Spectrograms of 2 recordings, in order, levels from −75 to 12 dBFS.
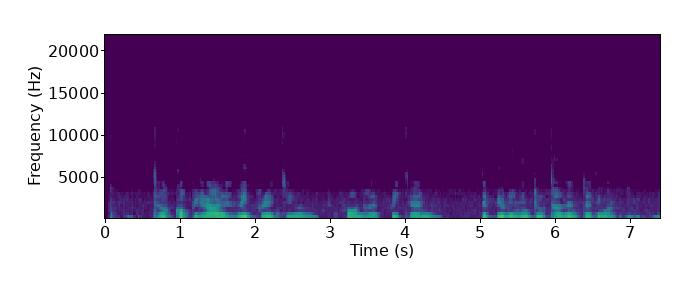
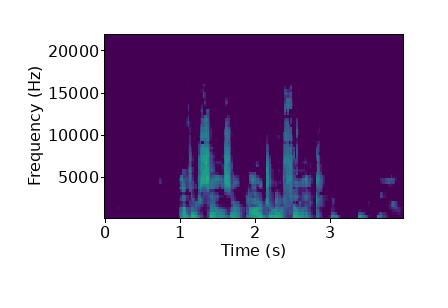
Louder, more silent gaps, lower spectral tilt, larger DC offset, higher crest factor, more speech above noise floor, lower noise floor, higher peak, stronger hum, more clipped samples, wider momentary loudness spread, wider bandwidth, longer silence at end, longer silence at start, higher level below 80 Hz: about the same, -26 LUFS vs -25 LUFS; neither; first, -9.5 dB/octave vs -2.5 dB/octave; neither; second, 18 dB vs 24 dB; second, 25 dB vs 53 dB; second, -50 dBFS vs -80 dBFS; about the same, -8 dBFS vs -6 dBFS; neither; neither; second, 12 LU vs 21 LU; second, 6 kHz vs 16 kHz; second, 0 s vs 0.15 s; second, 0.05 s vs 1 s; first, -50 dBFS vs -68 dBFS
